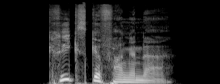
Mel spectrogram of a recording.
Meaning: prisoner of war (POW)
- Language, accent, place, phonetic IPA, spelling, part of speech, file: German, Germany, Berlin, [ˈkʁiːksɡəˌfaŋənɐ], Kriegsgefangener, noun, De-Kriegsgefangener.ogg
